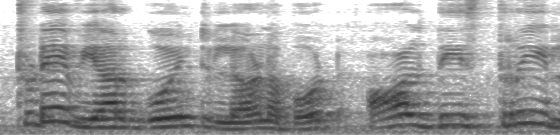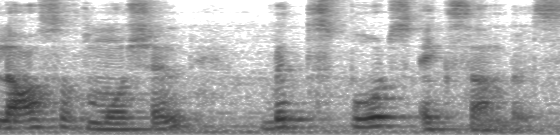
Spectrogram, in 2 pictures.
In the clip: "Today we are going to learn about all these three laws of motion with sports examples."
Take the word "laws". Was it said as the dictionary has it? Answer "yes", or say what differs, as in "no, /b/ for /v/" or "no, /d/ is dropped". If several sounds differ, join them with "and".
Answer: no, /s/ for /z/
